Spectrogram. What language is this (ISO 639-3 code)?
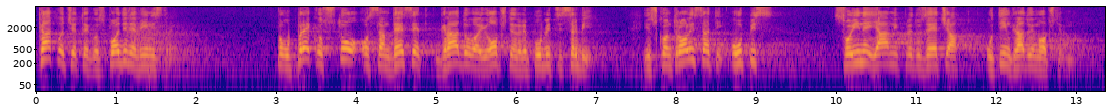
srp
